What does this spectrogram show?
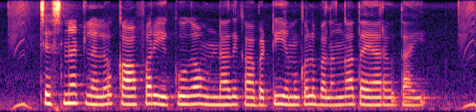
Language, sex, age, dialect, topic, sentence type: Telugu, female, 18-24, Southern, agriculture, statement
